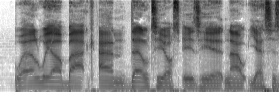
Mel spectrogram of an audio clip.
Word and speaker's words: Deltios: People pointed out that his name is not actually spelled Deltios, because it has an extra S in. But Deltios has been going through these troubles all his life. People making fun because he doesn't know how to pronounce his own name, but that is how he pronounces his name. It's a silent S.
